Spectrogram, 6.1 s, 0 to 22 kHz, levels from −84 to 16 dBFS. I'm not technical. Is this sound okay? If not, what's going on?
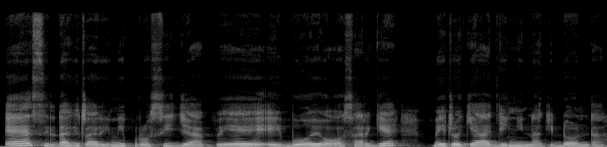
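Yes, this one's fine: there's nothing wrong to point out anywhere in the recording, so you can relax about it.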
